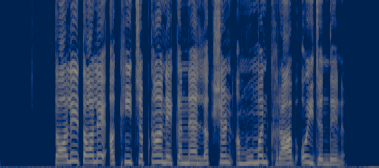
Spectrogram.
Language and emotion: Dogri, neutral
